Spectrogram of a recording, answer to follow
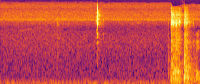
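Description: One short, sharp metal click about a second in from the old pair of pinking shears being handled, over a faint background. A man's voice starts near the end.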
